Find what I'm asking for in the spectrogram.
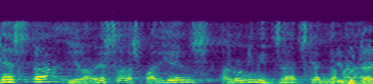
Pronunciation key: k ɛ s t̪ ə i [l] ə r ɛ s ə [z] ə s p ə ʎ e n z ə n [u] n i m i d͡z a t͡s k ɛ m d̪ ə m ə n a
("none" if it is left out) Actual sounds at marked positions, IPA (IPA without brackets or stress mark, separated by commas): l, ð, u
